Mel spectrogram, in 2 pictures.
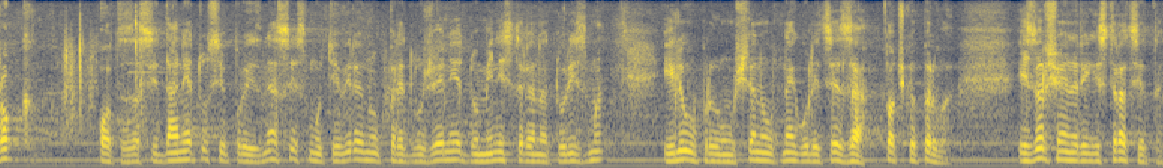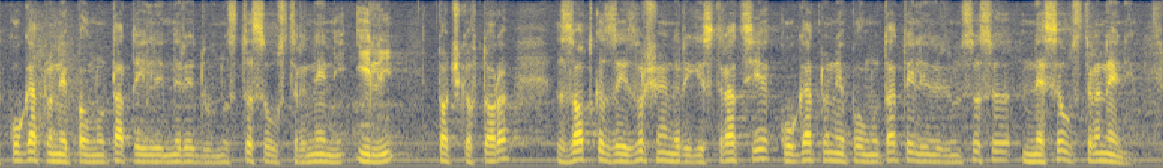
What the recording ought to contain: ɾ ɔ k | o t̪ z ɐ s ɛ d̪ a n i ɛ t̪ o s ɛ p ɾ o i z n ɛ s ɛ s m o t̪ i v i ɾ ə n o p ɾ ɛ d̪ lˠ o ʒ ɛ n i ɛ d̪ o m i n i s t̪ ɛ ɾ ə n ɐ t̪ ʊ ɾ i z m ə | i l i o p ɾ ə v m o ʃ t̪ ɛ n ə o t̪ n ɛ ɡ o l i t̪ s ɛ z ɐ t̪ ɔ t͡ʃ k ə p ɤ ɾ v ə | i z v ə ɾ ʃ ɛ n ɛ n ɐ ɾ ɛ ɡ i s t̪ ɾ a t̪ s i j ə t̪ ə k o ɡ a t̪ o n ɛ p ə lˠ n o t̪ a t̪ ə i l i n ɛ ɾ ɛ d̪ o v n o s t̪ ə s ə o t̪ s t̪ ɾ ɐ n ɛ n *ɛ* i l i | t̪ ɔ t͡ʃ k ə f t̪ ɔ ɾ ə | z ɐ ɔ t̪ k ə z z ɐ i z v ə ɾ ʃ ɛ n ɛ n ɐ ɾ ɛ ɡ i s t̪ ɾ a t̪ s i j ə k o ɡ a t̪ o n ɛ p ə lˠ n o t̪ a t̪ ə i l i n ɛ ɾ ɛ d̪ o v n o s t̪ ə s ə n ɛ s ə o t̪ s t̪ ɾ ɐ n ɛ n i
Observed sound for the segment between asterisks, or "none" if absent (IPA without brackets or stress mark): i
